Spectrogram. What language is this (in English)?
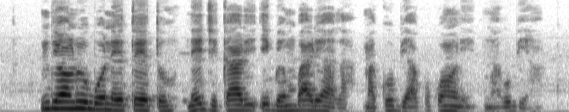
Igbo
